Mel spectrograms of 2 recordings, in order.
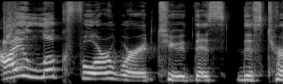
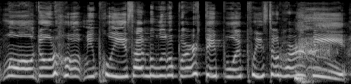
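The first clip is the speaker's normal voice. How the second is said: high, whimpering, begging crocodile man; sniveling little baby; 9 semitones higher than usual. Retold or imitated. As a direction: plead like a terrified little pet. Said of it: "like a sniveling little baby".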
